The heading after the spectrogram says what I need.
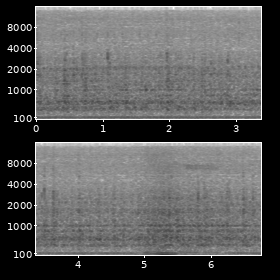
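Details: Engine idling with a steady low drone and faint irregular tapping on top; the owner cannot work out the cause of the hum; engine humming noise.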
